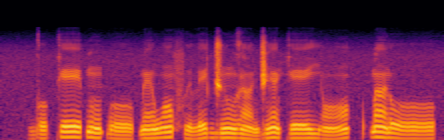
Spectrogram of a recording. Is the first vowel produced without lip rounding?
no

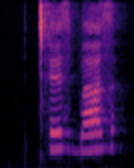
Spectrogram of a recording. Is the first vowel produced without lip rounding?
yes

